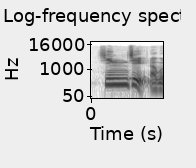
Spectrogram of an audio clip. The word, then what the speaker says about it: 经济: 한자어는 한국식으로는 이제 경제라고 읽고 일본식으로는 게이자이라고 읽지만은 중국에서는 찡지라고 읽습니다.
